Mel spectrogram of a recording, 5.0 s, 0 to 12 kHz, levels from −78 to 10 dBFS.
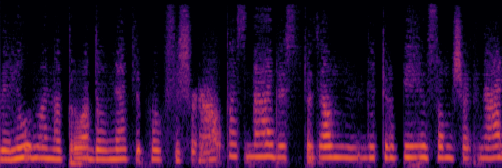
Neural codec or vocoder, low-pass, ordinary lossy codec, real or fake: codec, 44.1 kHz, 0.9 kbps, DAC; 10.8 kHz; MP3, 48 kbps; fake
